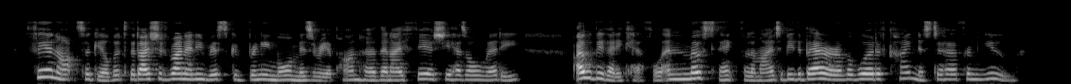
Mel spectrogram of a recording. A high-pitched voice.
Yes: high, 230 Hz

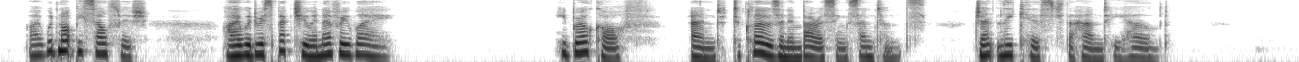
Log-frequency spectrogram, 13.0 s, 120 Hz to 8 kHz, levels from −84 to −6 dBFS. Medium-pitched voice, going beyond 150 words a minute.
No: medium, 180 Hz; average, 145 wpm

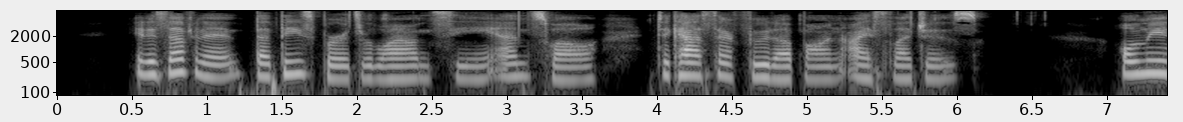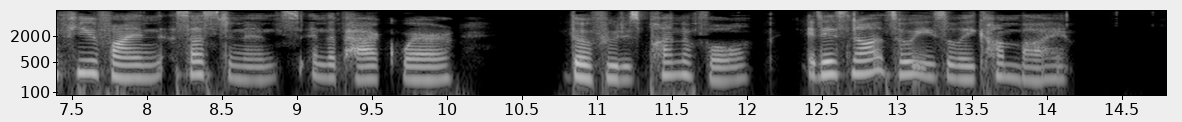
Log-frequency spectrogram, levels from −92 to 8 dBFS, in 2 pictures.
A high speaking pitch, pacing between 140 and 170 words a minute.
Yes: high, 215 Hz; average, 160 wpm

